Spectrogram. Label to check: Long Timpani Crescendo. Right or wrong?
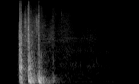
Wrong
